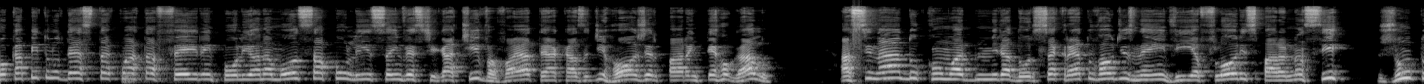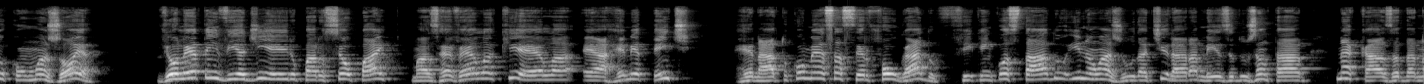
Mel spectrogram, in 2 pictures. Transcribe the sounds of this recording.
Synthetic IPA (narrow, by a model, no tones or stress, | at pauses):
nʊkapit̪ulʊd̪ɛst̪ɐkwaɾt̪ɐfejɾɐẽj̃poliɐ̃nɐmosɐɐpolisɐĩvest͡ʃiɡat͡ʃivɐvajat̪ɛakazɐd͡ʒɪɦɔʒeɾpaɾɐĩnt̪eɦoɡaɾlʊ | asinad̪ʊkõmʊad͡ʒmiɾad̪oɾsekɾɛt̪ʊvawd͡ʒiznejẽviɐfloɾɪspaɾɐnɐ̃si | ʒũnt̪ʊkõw̃ũmɐʒɔjɐ | violet̪ɐẽviɐd͡ʒiɲejɾʊpaɾɐʊsewpajmɐshevɛlɐkɪɛlɐɛaɦemet̪ẽnt͡ʃɪ̥ | henat̪ʊkomɛsɐːseɾfowɡad̪ʊfikɐẽkost̪ad̪ʊɪnɐ̃w̃aʒud̪ɐːt͡ʃiɾaɾɐmezɐd̪ʊʒɐ̃nt̪aɾ | nɐkazɐd̪ɐn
